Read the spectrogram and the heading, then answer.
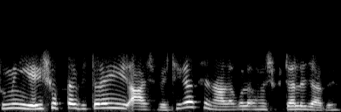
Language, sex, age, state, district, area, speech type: Bengali, female, 18-30, West Bengal, Dakshin Dinajpur, urban, conversation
